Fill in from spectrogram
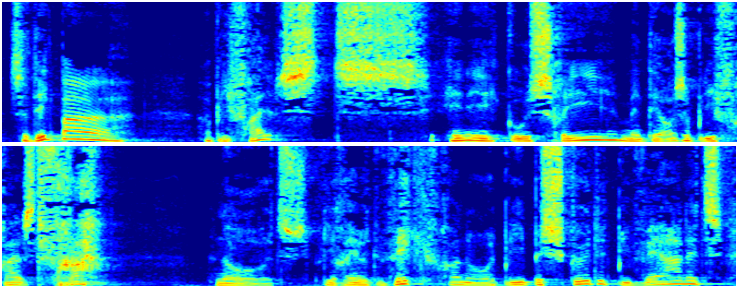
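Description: A man's voice: mid-range voice, lively intonation, pushed and bright, husky. A man preaching a sermon in an impassioned way, building toward fervent proclamation.

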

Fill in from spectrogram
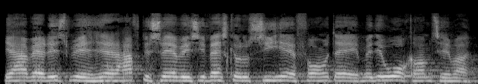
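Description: A man's voice: high-pitched, level tone, big-room sound. A man preaching a sermon to a congregation, fervent and calling out. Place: church.

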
